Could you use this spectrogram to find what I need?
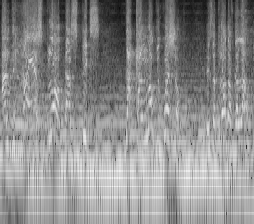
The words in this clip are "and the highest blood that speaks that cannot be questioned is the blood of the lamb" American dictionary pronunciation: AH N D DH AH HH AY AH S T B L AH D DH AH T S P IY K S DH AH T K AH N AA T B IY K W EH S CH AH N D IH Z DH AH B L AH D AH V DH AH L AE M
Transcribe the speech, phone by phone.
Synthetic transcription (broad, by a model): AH N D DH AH HH AY AH S T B L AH D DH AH T S P IY K S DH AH T K AH N AA T B IY K W EH S CH AH N D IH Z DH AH B L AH D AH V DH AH L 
